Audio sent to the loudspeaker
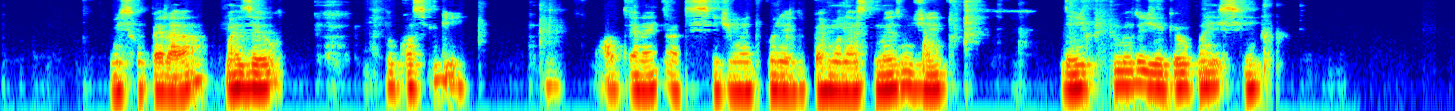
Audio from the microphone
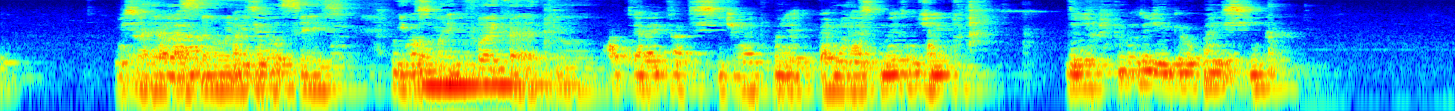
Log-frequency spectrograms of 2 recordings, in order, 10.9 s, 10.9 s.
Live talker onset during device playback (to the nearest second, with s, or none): 1 s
